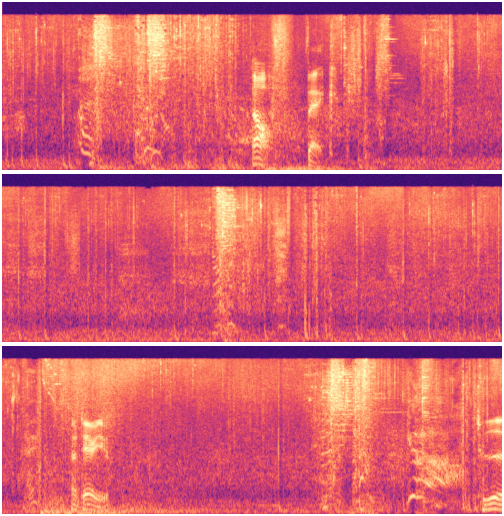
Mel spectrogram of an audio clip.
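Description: Swords clash and slash.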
